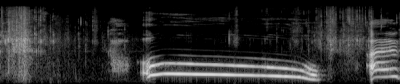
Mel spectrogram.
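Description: A woman's long, drawn-out vocal 'ooh', held for nearly two seconds and falling in pitch toward the end. A short rustle of packaging comes just before it.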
